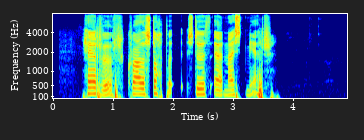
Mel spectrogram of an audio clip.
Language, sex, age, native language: Icelandic, female, 30-39, German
